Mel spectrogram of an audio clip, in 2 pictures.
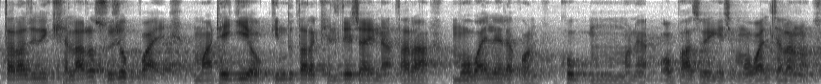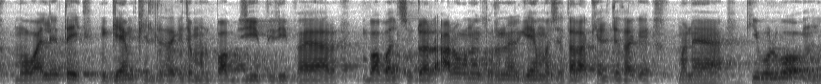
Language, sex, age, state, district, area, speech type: Bengali, male, 30-45, West Bengal, Purulia, rural, spontaneous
